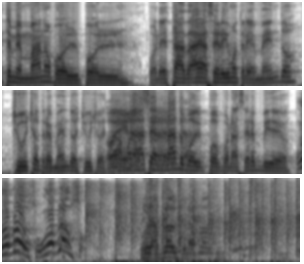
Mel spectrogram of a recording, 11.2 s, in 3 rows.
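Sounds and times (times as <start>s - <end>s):
speech: 0.0s - 10.5s
audience applause: 8.9s - 11.2s.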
